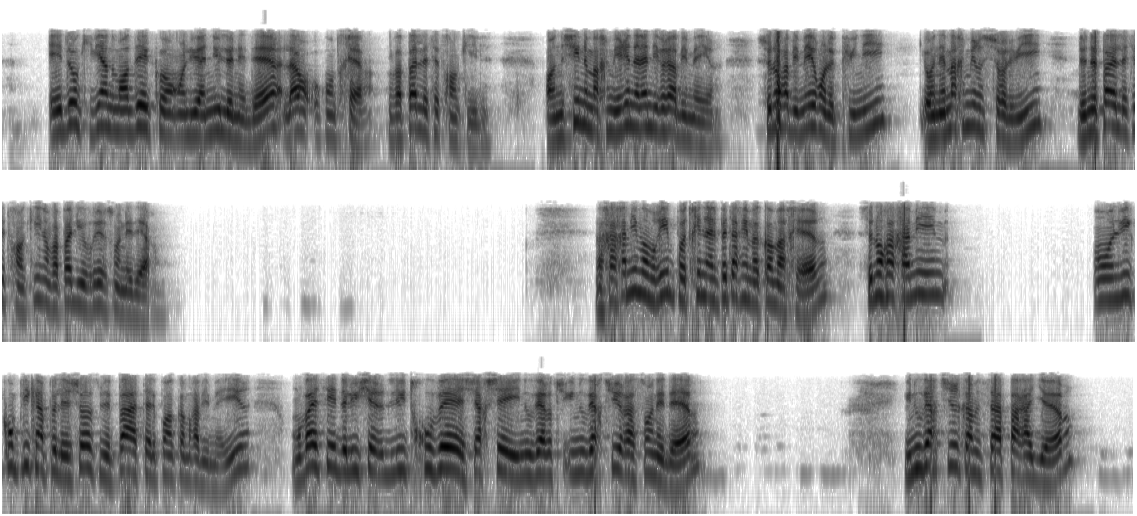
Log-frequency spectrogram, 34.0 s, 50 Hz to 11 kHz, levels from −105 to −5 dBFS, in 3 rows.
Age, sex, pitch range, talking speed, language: 50-69, male, 160-205 Hz, 155 wpm, French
